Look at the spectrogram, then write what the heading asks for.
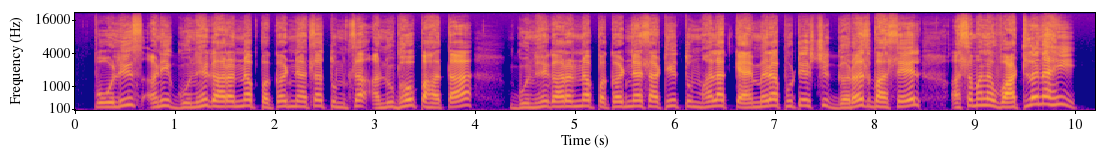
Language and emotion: Marathi, surprised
